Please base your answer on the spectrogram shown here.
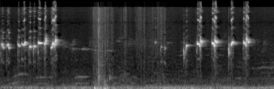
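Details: A lure recording of a sooty-headed bulbul: a fast rising series of chirps, then a brief whoosh of wings and a pause, before another string of sharp, evenly spaced chirped notes.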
